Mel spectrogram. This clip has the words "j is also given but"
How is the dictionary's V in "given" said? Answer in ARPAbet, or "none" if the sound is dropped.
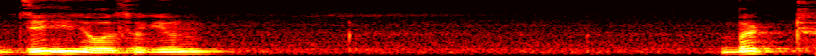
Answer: none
